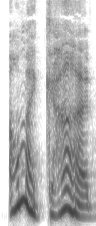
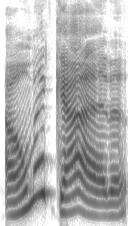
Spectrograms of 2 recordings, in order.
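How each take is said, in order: First: Said in the usual way. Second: Slow, drawn-out, delighted oh my God; impressed oh my God. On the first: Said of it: "Andy says". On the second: Retold or imitated. Host enjoying the diva drama, slow and relishing. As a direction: savour it like he's secretly into it. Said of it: "he says it in a way that's like".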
